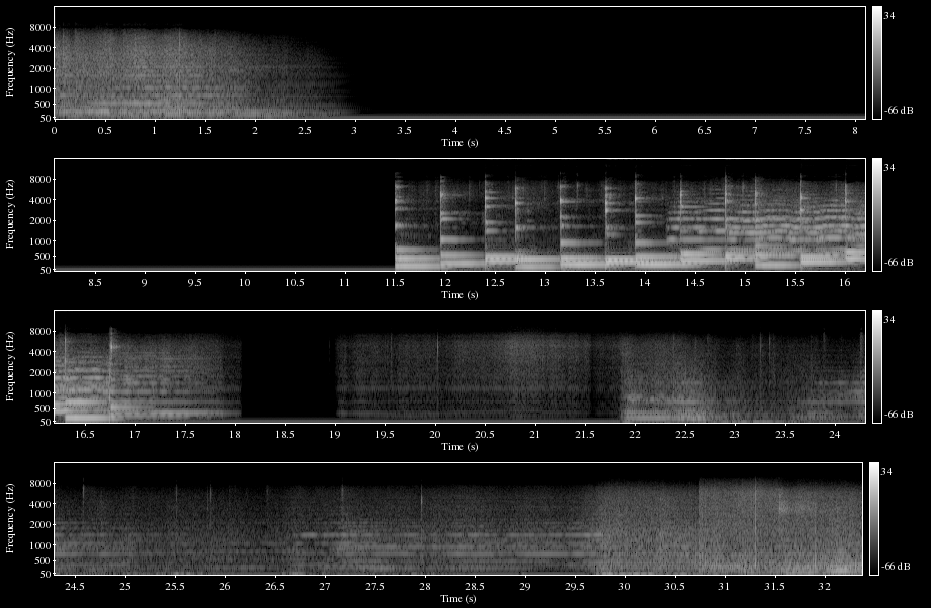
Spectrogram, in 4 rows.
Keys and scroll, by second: 8.5 ctrl+q.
